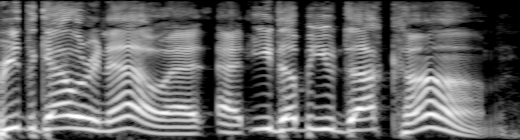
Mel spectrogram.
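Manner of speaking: put-on announcer voice. Mid-conversation, briefly slipping into an announcer voice. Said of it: "that was my announcer voice".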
